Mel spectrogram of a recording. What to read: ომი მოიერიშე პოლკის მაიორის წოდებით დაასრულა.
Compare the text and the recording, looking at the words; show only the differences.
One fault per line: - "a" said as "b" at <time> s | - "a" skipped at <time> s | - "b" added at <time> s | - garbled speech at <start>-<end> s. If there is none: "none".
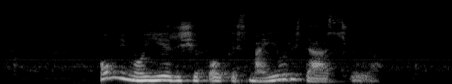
- "წოდებით" skipped at 3.1 s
